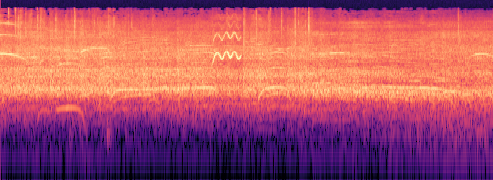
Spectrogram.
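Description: A large stadium crowd cheers and shouts.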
